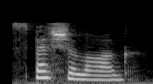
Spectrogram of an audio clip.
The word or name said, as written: specialog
